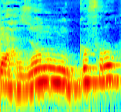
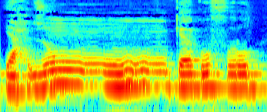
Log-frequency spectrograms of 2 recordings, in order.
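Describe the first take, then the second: First: "يحزن كفره" with the nun swallowed into the kaf, run together as one heavy sound; "يحزن كفره" squashed together as the wrong example; merged nun wrong way. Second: "يحزنك كفره" said very slowly, the nun of "يحزنك" hidden and kept apart from the kaf; slow the word "يحزنك" so its nun stays distinct; "يحزنك" with a clear hidden nun, not merged; clear nun before kaf. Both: Shown as a demonstration. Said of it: "تيجي تقول".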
